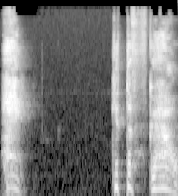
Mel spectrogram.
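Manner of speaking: high, hushed whisper under the breath. Retelling what a friend's phone recorded while he kept filming, retelling a whisper. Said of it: "But he's whispering it".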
